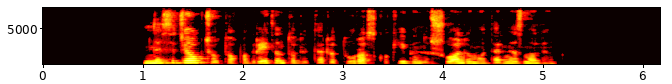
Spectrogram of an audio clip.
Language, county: Lithuanian, Alytus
